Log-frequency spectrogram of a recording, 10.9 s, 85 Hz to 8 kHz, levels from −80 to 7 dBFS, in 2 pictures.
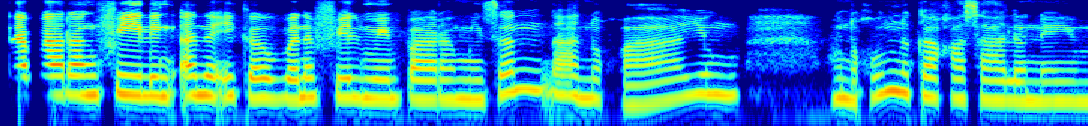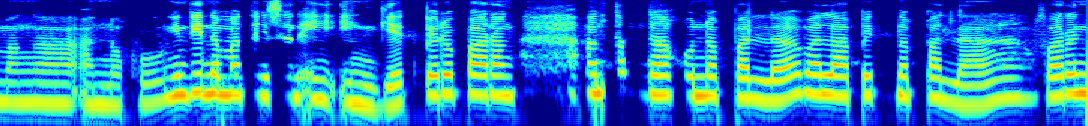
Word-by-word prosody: na 250 - +7
parang 260 0 +7
feeling 255 -2 +7
ano, 255 0 +5
ikaw 245 -1 +2
ba 225 - +5
na 240 - +1
feel 240 -1 +1
mo 230 - +2
yung 225 - +1
parang 225 0 0
minsan 280 +8 -1
na 300 - -1
ano 230 -3 -4
ka, 195 +5 -3
yung, 265 0 -3 0.5
ay 235 - -3
nako, 250 +7 -2
nagkakasalan 230 -5 0
na 210 0 -5
yung 210 - -8
mga 200 -1 -7
ano 185 -1 -9
ko, 195 +2 -13
hindi 260 +4 +2
naman 265 -1 +2
tayo 255 -1 -6
sa 245 0 -2
naiinggit 200 -6 -4
pero 270 +1 -1
parang 260 -1 +1 0.4
ang 275 - +1
tanda 270 -3 -2
ko 255 0 -4
na 255 - 0
pala 235 -1 -2
malapit 260 -1 -1
na 255 - -2
pala, 230 -2 -6
parang 260 +3 +1
245 Hz, 220 wpm, -20 LUFS, 220-260 Hz, 0.5 s, na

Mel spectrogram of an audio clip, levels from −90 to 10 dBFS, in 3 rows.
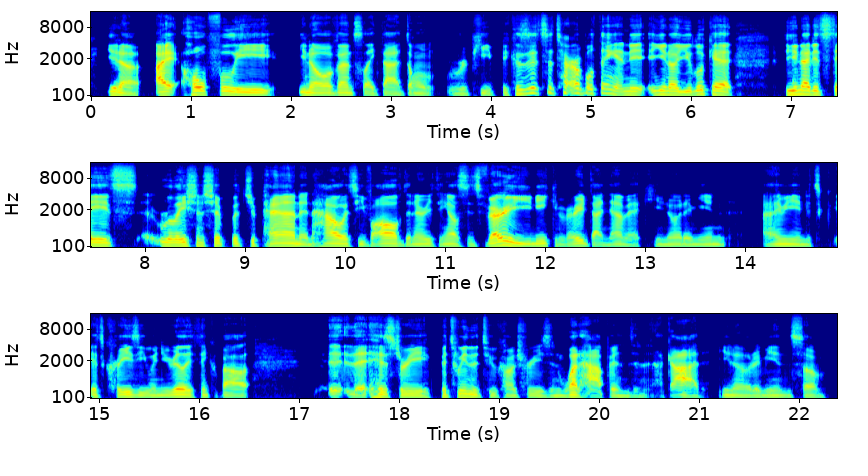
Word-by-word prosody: you - - +1
know, - - +3 0.2
I - - +9
hopefully, 130 -7 +2 0.2
you 125 - -3
know, 105 -2 +2
events 110 +1 -1
like 90 -2 -6
that 90 -3 -1
don't 90 -3 -7
repeat, 85 +1 -11
because 170 +3 -4
it's 210 -1 -1
a 215 - -4
terrible 200 - +1
thing, 180 -3 -1
and, 135 0 -1
i 135 - +2
you 155 +1 +1
know, 140 - +4
you 135 0 +2
look 165 +3 -2
at 150 -2 +5 0.5
the 150 - +3
United 155 -2 +6
States' 135 - +1 0.2
relationship 135 -3 0
with 110 -3 -4
Japan, 115 0 +3
and 95 -2 -4
how 115 +1 +4
it's 105 - -4
evolved, 110 +2 +1
and 100 - -6
everything 100 -1 -5
else, 100 -5 -4
it's 90 -3 -9
very 155 +8 +8
unique, 110 -2 -1
and 90 - -14
very 105 +5 -1
dynamic, 90 -3 -6
you 95 - -13
know 95 0 -9
what 95 - -7
I 90 - -9
mean? 95 0 -10 0.4
I 100 +2 -5
mean, 100 -2 -4
it's 90 - -12
it's - - -6
crazy 110 -3 -3
when 95 -1 -8
you 95 +1 -7
really 110 -2 +4
think 105 - -11
about 90 -1 -2 0.8
i - - -2
the - - +3
history 100 -5 -1
between 130 -2 -3
the 105 - -1
2 95 +2 -12
countries, 90 -1 -8
and 90 +1 -9
what - - +5
happened, 85 -2 -1
and 75 -3 -18 0.2
god, - - +3 0.2
you 100 - -8
know 95 -1 -6
what 95 0 -7
I - - -8
mean? 95 0 -9
So. 95 +1 -6
105 Hz, 200 wpm, -26 LUFS, 95-125 Hz, 0.8 s, I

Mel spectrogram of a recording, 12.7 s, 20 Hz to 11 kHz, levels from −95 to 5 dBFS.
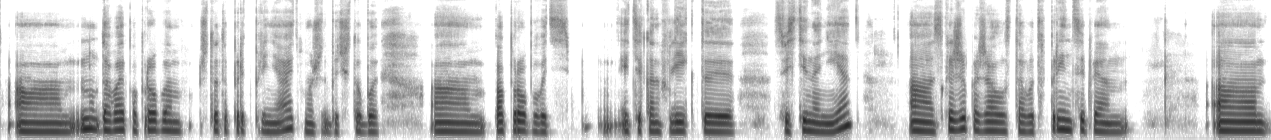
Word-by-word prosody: А, 160 -1 +2
ну, 205 +6 +2
давай 185 0 +3
попробуем 180 -1 0
что-то 175 - -4
предпринять, 165 +6 -3
может 155 -3 -5
быть, 150 - -8
чтобы, 155 -1 -3 0.5
ам, 160 -1 0
попробовать, 165 -3 +1 0.3
м, 250 - -7
эти - - -4
конфликты 160 -1 +1 0.4
свести 170 +2 0
на 165 - +2
нет. 190 - +3 0.6
А, 170 -2 +3
скажи, 195 +5 +2
пожалуйста, 170 -4 -1
вот, 155 -1 -3
в - - -21
принципе, 185 -5 +1 1.0
а, 170 -1 +4
165 Hz, 115 wpm, -23 LUFS, 160-180 Hz, 1.0 s, а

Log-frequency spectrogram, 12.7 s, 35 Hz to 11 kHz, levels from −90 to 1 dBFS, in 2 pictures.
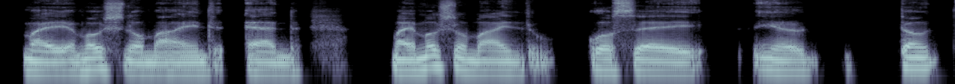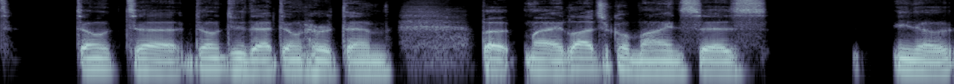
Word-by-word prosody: my 85 -3 +2
emotional 90 +1 +1
mind, 80 0 -1 0.2
and 80 -3 0 0.6
my 95 0 +3
emotional 115 +1 +1
mind 85 -2 -1 0.4
will 95 -1 +2
say, 85 -3 +2 0.4
you 100 -3 -1
know, 90 0 0 0.6
"Don't 110 -1 +1 0.6
don't, 105 -1 0
uh 90 -4 +2
don't 105 0 0
do 100 -1 0
that, 95 0 +2
don't 95 -2 0
hurt 85 -2 +1
them." 85 -1 0 0.6
But - - +4
my 95 -2 +1
logical 100 +1 +1
mind 85 -1 +1
says, 85 -2 +2 0.9
you 100 - +1
know, 90 -1 +1
90 Hz, 125 wpm, -27 LUFS, 85-100 Hz, 0.9 s, But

